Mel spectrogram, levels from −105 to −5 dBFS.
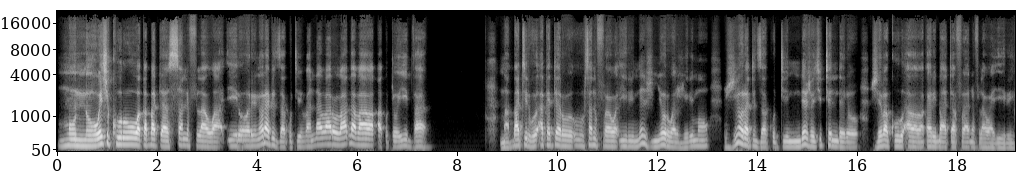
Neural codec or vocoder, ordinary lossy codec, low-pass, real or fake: autoencoder, 48 kHz, 32 numbers a frame, DAC-VAE, trained on Japanese speech; MP3, 96 kbps; 19.8 kHz; fake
